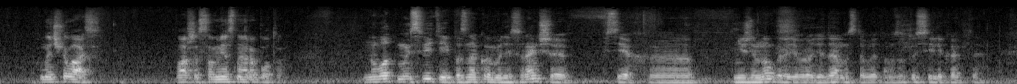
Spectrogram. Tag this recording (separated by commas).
Speech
